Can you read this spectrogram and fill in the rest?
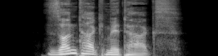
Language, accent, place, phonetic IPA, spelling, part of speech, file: German, Germany, Berlin, [ˈzɔntaːkˌmɪtaːks], Sonntagmittags, noun, De-Sonntagmittags.ogg
- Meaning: genitive of Sonntagmittag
